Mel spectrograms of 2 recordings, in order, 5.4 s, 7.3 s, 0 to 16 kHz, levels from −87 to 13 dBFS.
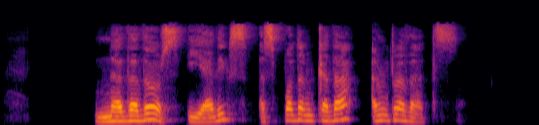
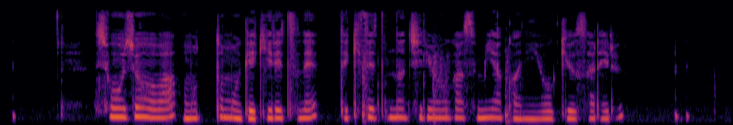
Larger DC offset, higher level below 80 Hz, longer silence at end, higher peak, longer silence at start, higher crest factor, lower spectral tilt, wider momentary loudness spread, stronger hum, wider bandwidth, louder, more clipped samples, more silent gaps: neither; first, -60 dBFS vs -86 dBFS; first, 0.85 s vs 0.45 s; first, -2 dBFS vs -16 dBFS; about the same, 0.95 s vs 0.95 s; about the same, 18 dB vs 18 dB; about the same, -4.5 dB/octave vs -4 dB/octave; second, 12 LU vs 16 LU; neither; second, 8 kHz vs 11.5 kHz; first, -20 LUFS vs -34 LUFS; neither; neither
